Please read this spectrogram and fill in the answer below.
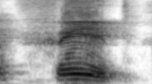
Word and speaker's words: faith: तो इसका उच्चारण अपन बोलते हैं फेथ, तो उसमें डिप्थोंग लाना है। हम बोलते हैं मोनोप्थोंग और आपको वहां पर लेकर आना है इसमें डिप्थोंग।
